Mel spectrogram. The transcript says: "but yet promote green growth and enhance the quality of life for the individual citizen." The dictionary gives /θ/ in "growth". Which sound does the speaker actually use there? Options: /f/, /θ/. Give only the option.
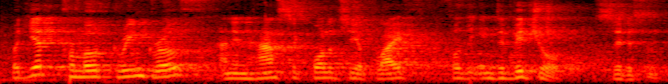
/θ/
